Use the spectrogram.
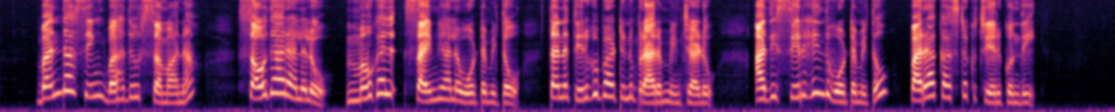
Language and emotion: Telugu, neutral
